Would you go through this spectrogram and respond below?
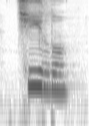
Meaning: body
- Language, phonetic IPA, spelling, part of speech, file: Ukrainian, [ˈtʲiɫɔ], тіло, noun, Uk-тіло.ogg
